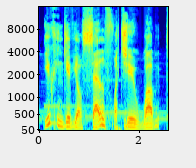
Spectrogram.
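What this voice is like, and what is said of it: Put-on British accent. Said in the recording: “with a British accent”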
